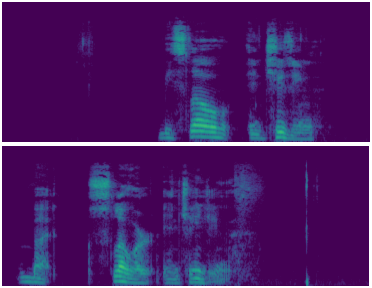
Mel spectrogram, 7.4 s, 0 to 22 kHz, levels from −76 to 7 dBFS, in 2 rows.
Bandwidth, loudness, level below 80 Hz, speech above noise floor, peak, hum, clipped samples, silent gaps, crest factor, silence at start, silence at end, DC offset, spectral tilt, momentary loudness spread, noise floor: 14.5 kHz; -25 LUFS; -62 dBFS; 54 dB; -8 dBFS; none; under 0.1%; none; 22 dB; 1.55 s; 1.1 s; under 0.1%; -3 dB/octave; 20 LU; -81 dBFS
